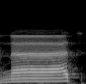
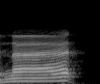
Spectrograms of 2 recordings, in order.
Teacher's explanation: Ada hamasnya, nat gitu ya, bukan baca nat, tak ada hamas, itu tak betul.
